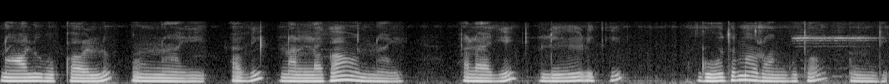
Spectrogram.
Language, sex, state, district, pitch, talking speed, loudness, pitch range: Telugu, female, Andhra Pradesh, Krishna, 160 Hz, 90 wpm, -15 LUFS, 150-175 Hz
